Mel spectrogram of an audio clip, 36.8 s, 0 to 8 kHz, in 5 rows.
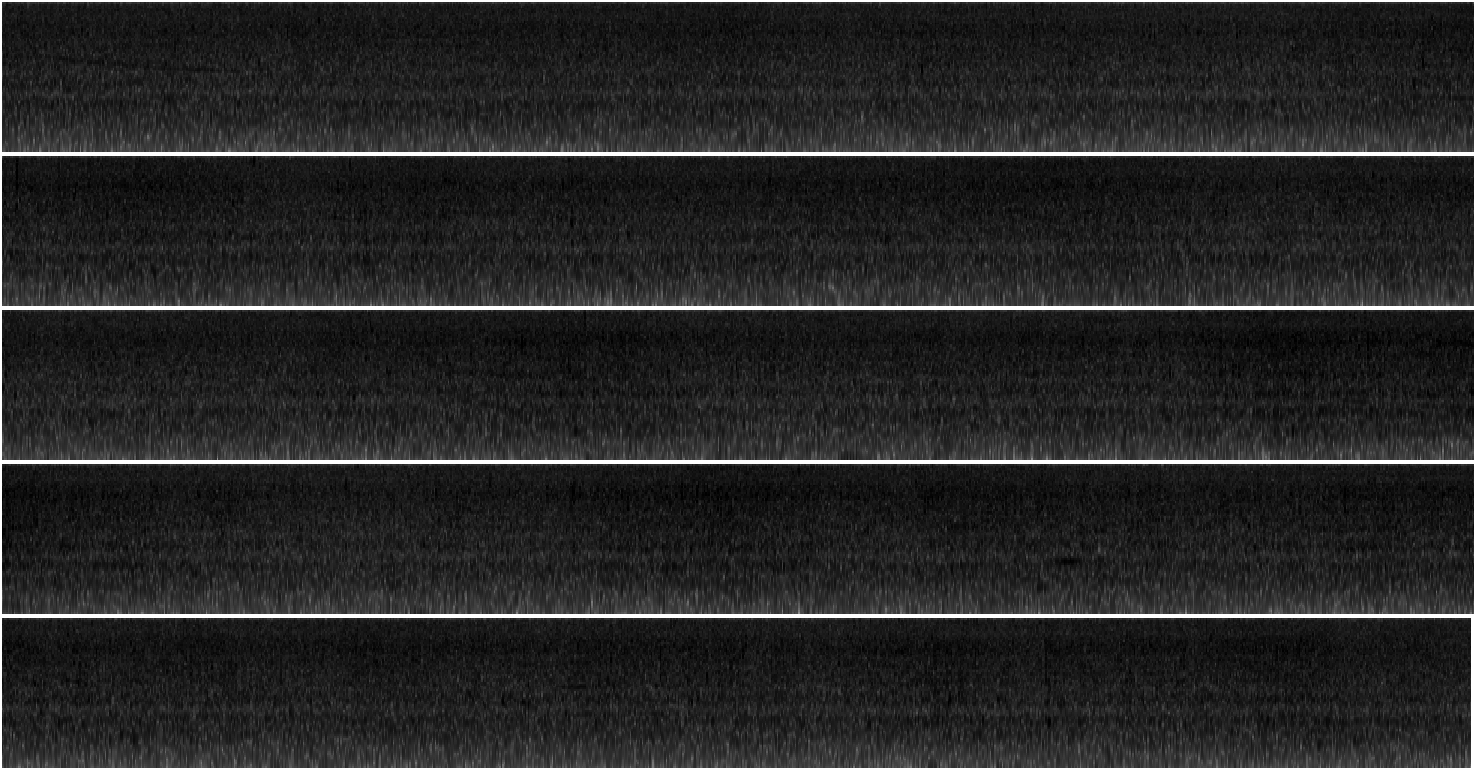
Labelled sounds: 0.2	0.6	killer whale, northern resident, A clan, AA subclan, A04 pod, 2.4 to 2.8 kHz
0.9	1.2	killer whale, northern resident, A clan, AA subclan, 2.0 to 2.1 kHz
17.1	17.4	killer whale, northern resident, A clan, AA subclan, 2.0 to 2.3 kHz

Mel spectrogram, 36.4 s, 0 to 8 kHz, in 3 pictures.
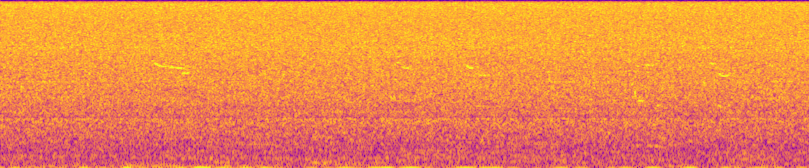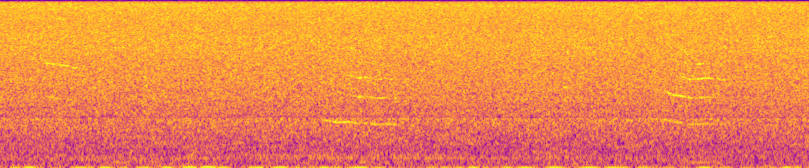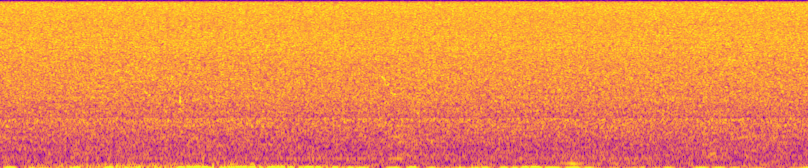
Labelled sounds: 2.3	2.8	humpback whale, 2.4 to 2.7 kHz
22.1	22.8	humpback whale, 1.3 to 2.1 kHz

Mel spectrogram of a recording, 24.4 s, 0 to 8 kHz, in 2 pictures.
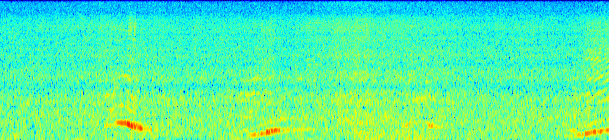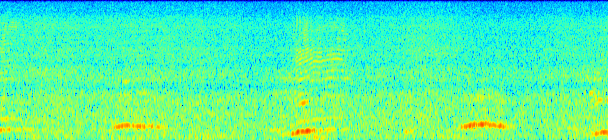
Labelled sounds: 4.9	5.2	humpback whale, 1.3 to 1.5 kHz
8.3	8.6	humpback whale, 0.84 to 0.94 kHz
11.7	12.2	humpback whale, 0.94 to 2.2 kHz
18.0	19.1	humpback whale, 1.9 to 2.7 kHz
21.6	21.9	humpback whale, 0.84 to 1.0 kHz

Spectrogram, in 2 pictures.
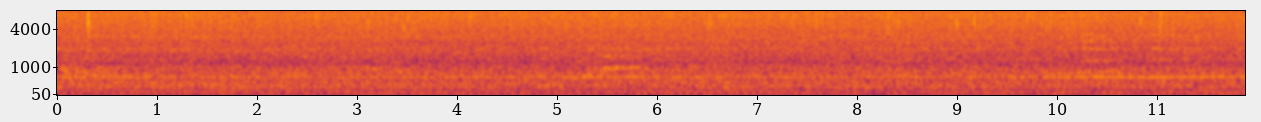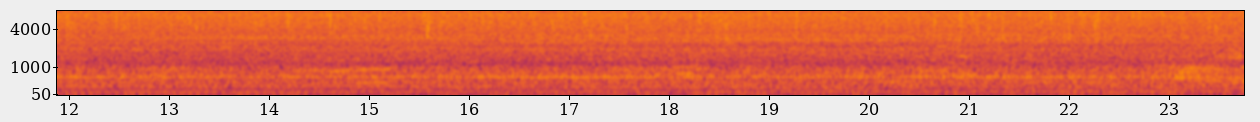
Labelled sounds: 5.4	5.9	humpback whale, 0.91 to 1.1 kHz
10.2	10.6	humpback whale, 1.2 to 1.3 kHz
23.1	23.4	humpback whale, 0.78 to 1.1 kHz

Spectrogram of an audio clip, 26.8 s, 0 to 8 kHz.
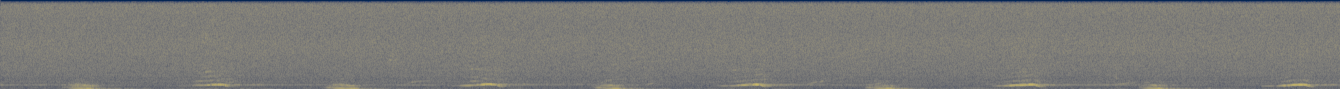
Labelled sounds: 4.0	4.3	humpback whale, 0.80 to 1.2 kHz
9.4	9.6	humpback whale, 1.7 to 1.9 kHz
14.8	15.2	humpback whale, 0.80 to 0.93 kHz
25.7	26.0	humpback whale, 0.80 to 0.86 kHz

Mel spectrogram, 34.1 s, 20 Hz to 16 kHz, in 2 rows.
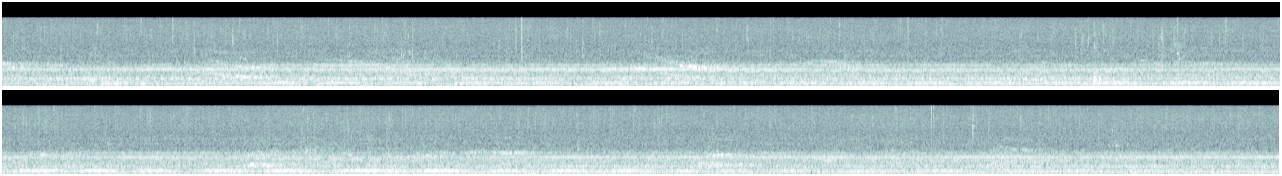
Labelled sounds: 4.3	4.6	humpback whale, 1.1 to 1.3 kHz
8.4	9.4	humpback whale, 0.78 to 1.3 kHz
10.7	11.3	humpback whale, 0.97 to 1.2 kHz
15.8	16.1	humpback whale, 0.97 to 1.1 kHz
23.2	23.5	humpback whale, 0.91 to 1.1 kHz
26.5	26.8	humpback whale, 0.78 to 0.91 kHz
30.3	30.6	humpback whale, 1.1 to 1.3 kHz

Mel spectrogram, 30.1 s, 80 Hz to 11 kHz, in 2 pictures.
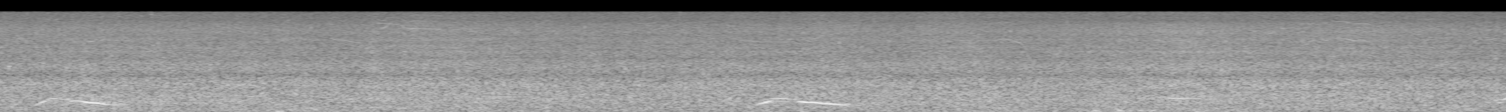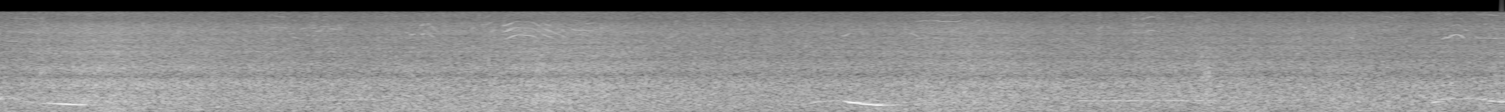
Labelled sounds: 3.4	4.5	Pacific white-sided dolphin, 3.1 to 5.5 kHz
13.3	13.7	Pacific white-sided dolphin, 3.2 to 3.6 kHz
15.2	15.5	Pacific white-sided dolphin, 4.0 to 6.4 kHz
20.1	20.5	Pacific white-sided dolphin, 3.4 to 3.9 kHz
24.4	24.7	Pacific white-sided dolphin, 5.7 to 6.0 kHz
26.4	26.7	Pacific white-sided dolphin, 6.2 to 6.7 kHz
29.5	30.0	Pacific white-sided dolphin, 3.4 to 7.1 kHz

